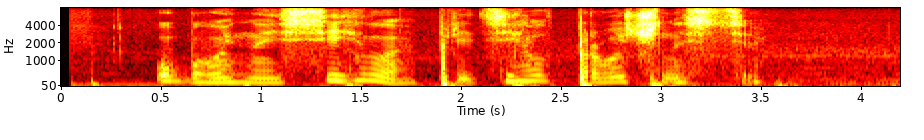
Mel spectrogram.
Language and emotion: Russian, sad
